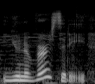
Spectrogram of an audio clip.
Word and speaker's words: university: But then a university. Even though university starts with U, a vowel, it actually starts with a U sound, like the letter Y.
